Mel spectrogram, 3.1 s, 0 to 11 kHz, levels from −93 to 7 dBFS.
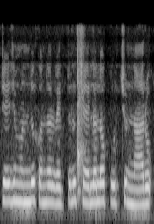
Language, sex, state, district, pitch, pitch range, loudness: Telugu, female, Telangana, Mahabubabad, 225 Hz, 215-235 Hz, -16 LUFS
